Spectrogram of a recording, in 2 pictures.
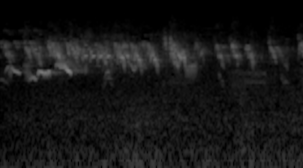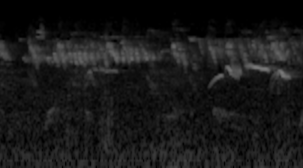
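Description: Several songbirds singing together: a dense run of quick chirps and trills, with a few clear whistled notes that slide up and down about a second in and again near the end.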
